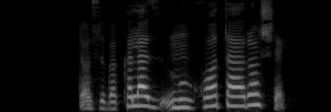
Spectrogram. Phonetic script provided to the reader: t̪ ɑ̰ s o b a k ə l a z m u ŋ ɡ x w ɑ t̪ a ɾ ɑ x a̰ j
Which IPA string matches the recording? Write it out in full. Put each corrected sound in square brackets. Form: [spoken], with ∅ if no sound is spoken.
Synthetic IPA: t̪ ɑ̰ s o b a k ə l a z m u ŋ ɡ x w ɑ t̪ a ɾ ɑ [ʃ] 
